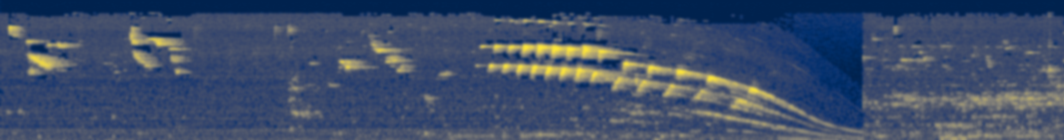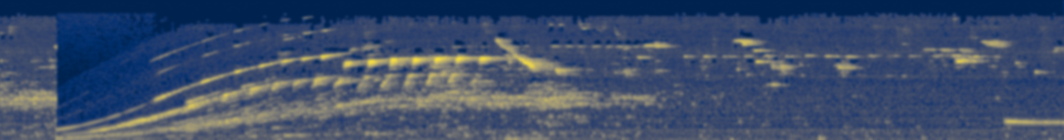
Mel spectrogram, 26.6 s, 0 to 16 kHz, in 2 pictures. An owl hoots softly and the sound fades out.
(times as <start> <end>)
25.8 26.6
